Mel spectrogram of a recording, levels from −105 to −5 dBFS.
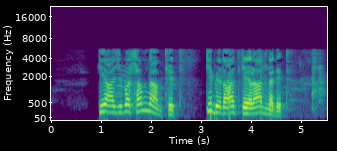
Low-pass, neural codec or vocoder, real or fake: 5.4 kHz; none; real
